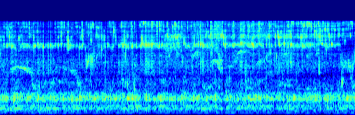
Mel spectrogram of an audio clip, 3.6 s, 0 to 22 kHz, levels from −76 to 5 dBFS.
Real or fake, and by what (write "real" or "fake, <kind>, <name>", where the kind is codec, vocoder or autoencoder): real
